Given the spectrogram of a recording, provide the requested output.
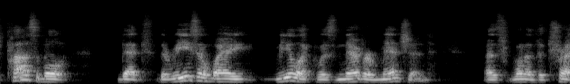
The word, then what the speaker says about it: Mulek: But it's pronounced Mulek. Mulek.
